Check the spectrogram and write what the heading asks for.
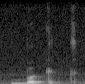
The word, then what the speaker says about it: booked: i have I have booked a eu reservei quarto Observe o seguinte booket booket né esse e aqui no meio é mudo tá então booked I have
